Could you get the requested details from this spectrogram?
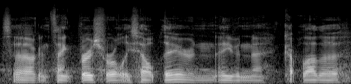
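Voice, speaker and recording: Low gravelly man telling snooker stories. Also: monotone, a little fast, slight background noise. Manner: rambling storyteller with many ums. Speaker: co-commentator and former player. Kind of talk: relaxed snooker commentary and anecdotes.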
